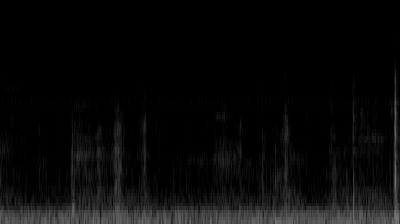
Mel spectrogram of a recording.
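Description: Faint, scattered clicks and taps of hard plastic card holders being handled and moved, over a low steady hum.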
